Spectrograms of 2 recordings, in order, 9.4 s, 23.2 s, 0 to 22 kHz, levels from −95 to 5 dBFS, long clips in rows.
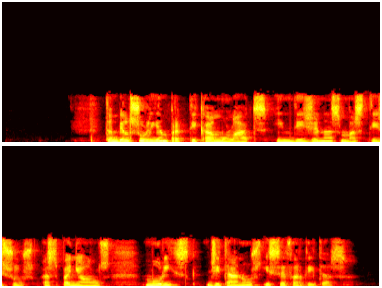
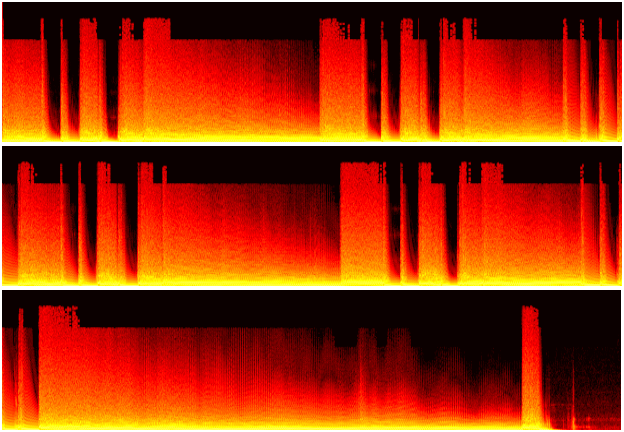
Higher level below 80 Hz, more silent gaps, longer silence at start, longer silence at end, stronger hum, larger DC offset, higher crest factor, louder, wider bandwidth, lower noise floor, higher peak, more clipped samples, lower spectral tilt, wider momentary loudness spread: second, -58 dBFS vs -30 dBFS; neither; first, 1.1 s vs 0 s; second, 0.45 s vs 0.8 s; neither; neither; first, 18 dB vs 8 dB; about the same, -16 LUFS vs -14 LUFS; second, 8 kHz vs 16 kHz; first, -82 dBFS vs -58 dBFS; first, 0 dBFS vs -6 dBFS; neither; second, -3 dB/octave vs -6.5 dB/octave; first, 11 LU vs 2 LU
